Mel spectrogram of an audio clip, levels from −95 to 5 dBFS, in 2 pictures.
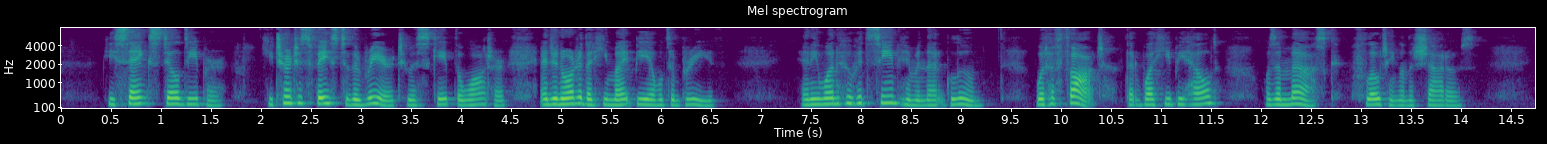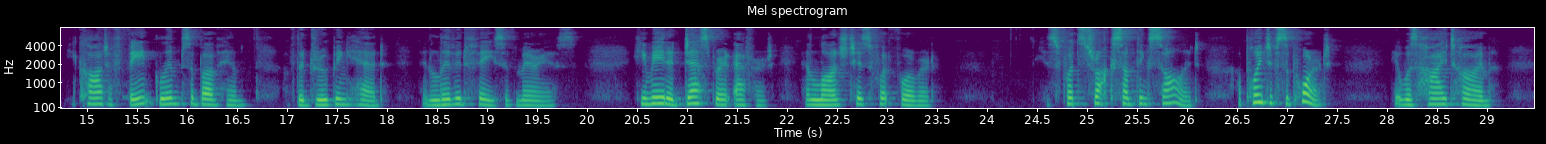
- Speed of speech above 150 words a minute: Yes, average, 175 wpm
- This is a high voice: Yes, high, 200 Hz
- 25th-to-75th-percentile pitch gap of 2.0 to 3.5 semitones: Yes, average, 3.2 semitones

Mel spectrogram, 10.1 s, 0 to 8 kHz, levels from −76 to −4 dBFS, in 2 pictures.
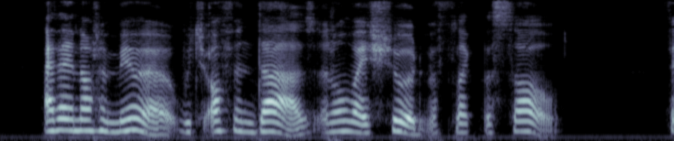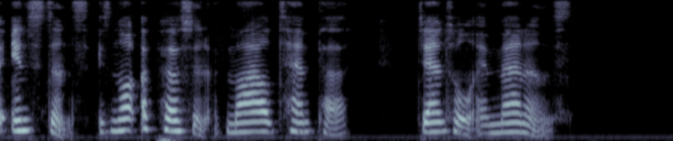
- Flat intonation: Yes, narrow, 2.1 semitones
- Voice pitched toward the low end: No, high, 210 Hz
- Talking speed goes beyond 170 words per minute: No, average, 155 wpm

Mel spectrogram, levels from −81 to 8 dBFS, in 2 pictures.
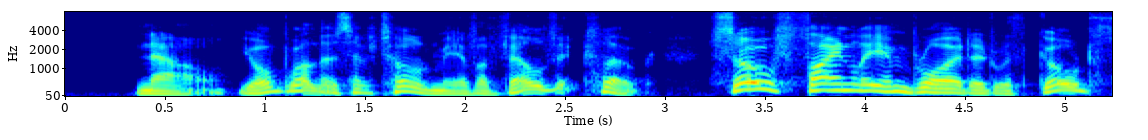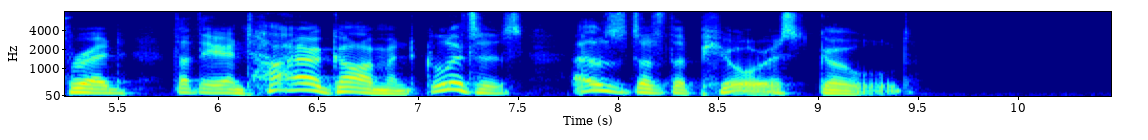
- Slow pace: No, average, 150 wpm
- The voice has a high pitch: No, medium, 140 Hz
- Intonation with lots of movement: Yes, wide, 8.2 semitones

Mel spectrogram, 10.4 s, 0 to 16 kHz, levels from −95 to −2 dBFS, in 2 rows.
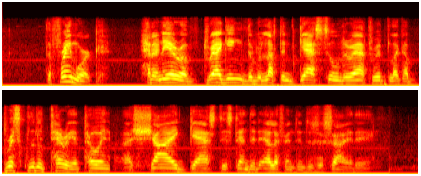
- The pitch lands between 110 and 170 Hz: Yes, medium, 140 Hz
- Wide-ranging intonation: No, average, 3.2 semitones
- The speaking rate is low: No, average, 150 wpm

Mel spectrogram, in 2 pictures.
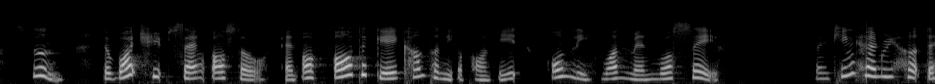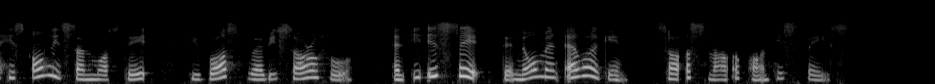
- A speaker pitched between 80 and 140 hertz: No, very high, 275 Hz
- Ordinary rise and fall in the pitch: No, wide, 6.4 semitones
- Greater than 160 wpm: No, average, 155 wpm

